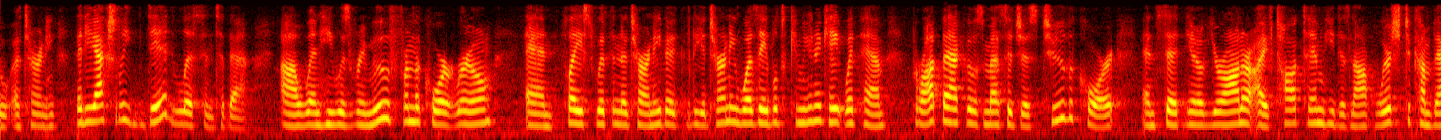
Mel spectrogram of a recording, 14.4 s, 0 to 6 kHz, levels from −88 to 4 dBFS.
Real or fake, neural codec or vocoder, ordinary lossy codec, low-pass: fake; codec, 16 kHz in and 24 kHz out, 0.8 kbps, FocalCodec, streaming, 65536 codes; AAC, 48 kbps; 5.4 kHz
